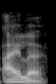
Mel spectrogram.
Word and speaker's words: Islay: for weeks oh yeah because this is what we have called for weeks i lay whiskey highlight it's it's it's isla it's isla uh so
